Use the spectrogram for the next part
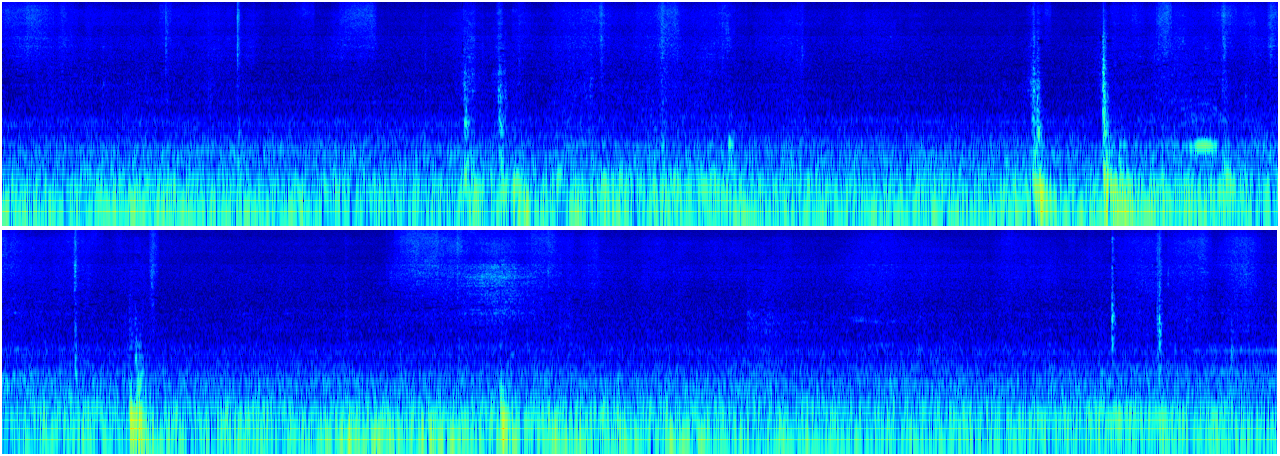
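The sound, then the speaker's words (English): A car drives along with a steady, low engine rumble that fills the whole clip, broken by a few sharp clicks and knocks. No one speaks. “Time to drive a car.”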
